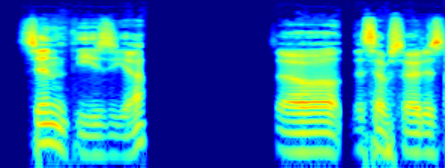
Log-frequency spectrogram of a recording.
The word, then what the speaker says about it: Synthesia: any research on Synthesia which I think we actually were mispronouncing because I think we're adding an extra syllable in there I think it's just Synthesia so this episode is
